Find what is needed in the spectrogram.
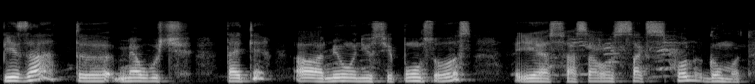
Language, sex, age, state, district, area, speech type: Kashmiri, male, 18-30, Jammu and Kashmir, Budgam, rural, spontaneous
